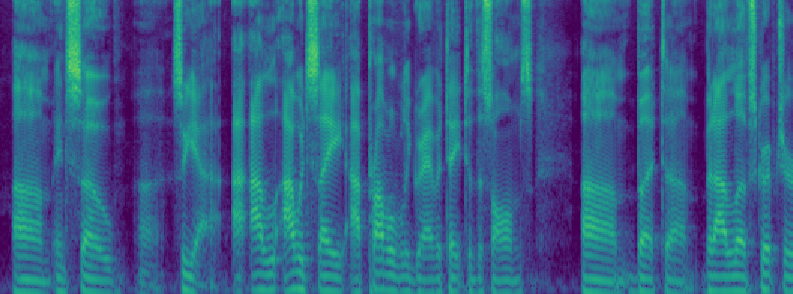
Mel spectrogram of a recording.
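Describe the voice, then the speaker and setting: In a very clean recording with a silent background, a man with an American accent speaks at a very deep, low pitch with fairly even intonation. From US South, Mobile, Alabama. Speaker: worship pastor. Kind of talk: podcast interview.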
